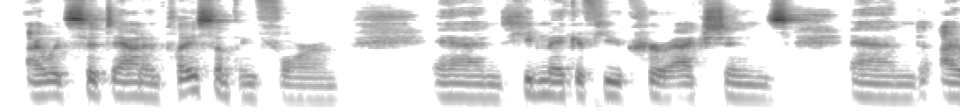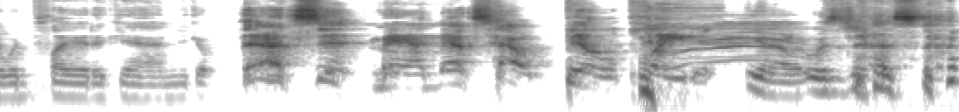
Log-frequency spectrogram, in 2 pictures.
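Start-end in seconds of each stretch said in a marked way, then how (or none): 6.0-8.3 very loud, very high, booming, swooping exclamation. Speaker recalls a man correcting his playing and approving it: imitating the man he played for. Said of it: "you impersonate his voice very well".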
